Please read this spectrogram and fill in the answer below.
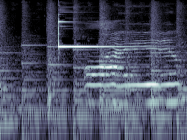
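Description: A bright ding sound effect strikes about two-thirds of a second in and rings on as one steady high tone, over light background music.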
